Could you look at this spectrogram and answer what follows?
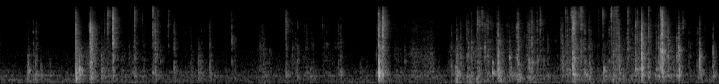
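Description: Clear plastic blister tray of action-figure packaging clicking and crackling as it is handled and flexed, with one sharp snap about four seconds in.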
